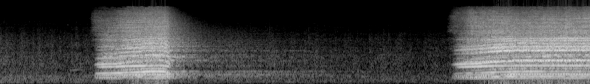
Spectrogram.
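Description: A steam whistle blows loudly in two long blasts.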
